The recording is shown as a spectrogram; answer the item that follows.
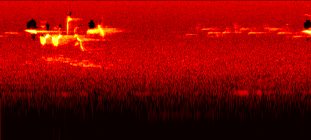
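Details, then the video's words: Common Redstart singing one short phrase, a high whistle followed by a few sliding, squeaky notes, then near silence with faint distant notes and the start of a new whistle at the end. "Горихвостка обыкновенная (Phoenicurus phoenicurus) - пение"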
